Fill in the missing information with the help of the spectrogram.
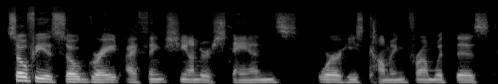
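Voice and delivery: normal talking voice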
